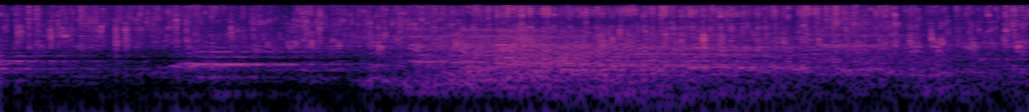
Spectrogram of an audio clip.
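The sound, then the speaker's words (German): Water runs and splashes steadily, spilling over the rim of a full glass and trickling into a bowl below, a continuous bright liquid rush that grows fuller after the first couple of seconds. “Das Glas ist voll und alles, was dort nicht mehr reinpasst, das fließt oben drüber. Das wird in dieser Schüssel aufgefangen.”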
